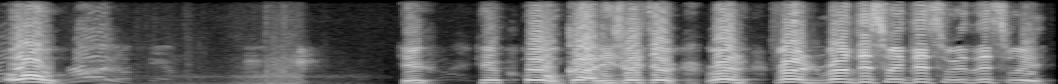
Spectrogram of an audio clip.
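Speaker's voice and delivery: high frantic yelling; urgent panicked run calls; panicking gamer. Real, not acted. Monster reappears, fleeing.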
